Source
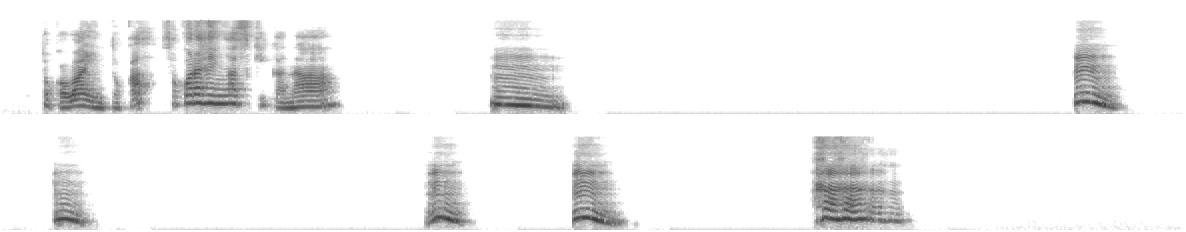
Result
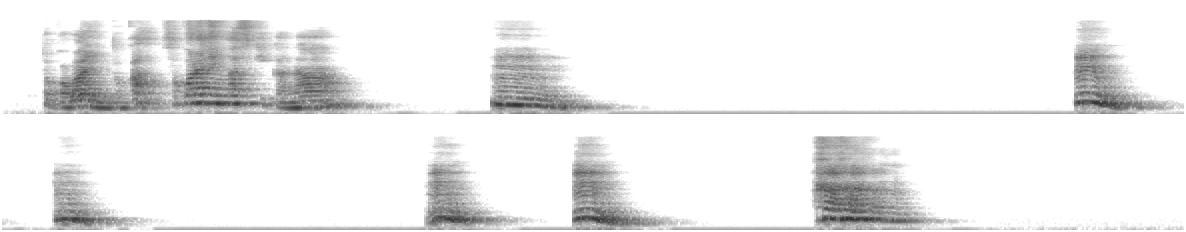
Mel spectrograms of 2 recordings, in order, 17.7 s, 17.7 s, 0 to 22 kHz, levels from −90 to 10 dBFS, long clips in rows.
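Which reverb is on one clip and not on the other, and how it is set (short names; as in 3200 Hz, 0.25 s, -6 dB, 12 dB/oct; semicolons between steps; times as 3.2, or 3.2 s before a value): shoebox room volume 210 m³, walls furnished, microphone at 3.1 m; gain -5 dB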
